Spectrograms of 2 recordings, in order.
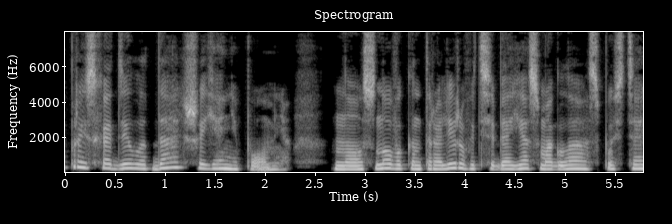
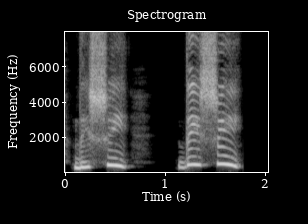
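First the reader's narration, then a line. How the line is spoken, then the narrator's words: Shouting. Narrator (Russian): Алиса закричала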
